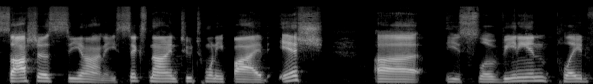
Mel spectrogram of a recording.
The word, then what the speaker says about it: Sasa Ciani: A Slovenian big man, Sasa Ciani, is how I was told, at least, that we were pronouncing this.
